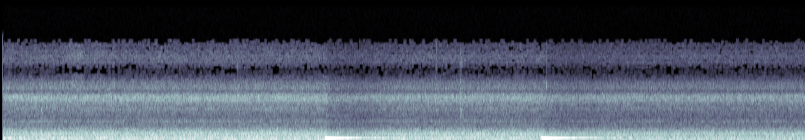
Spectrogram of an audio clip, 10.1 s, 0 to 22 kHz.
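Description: Steady rush of an Airbus A321's cabin in flight, the engine and airflow noise heard from a window seat. Twice, about three seconds apart, a single-tone cabin chime sounds and fades.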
